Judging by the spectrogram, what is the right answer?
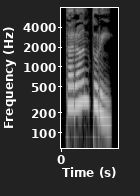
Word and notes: ಧುರಂಧುರಿ: Kannada

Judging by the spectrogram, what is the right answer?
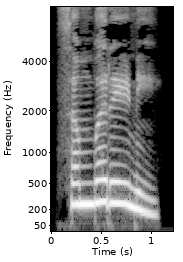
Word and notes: ಸಂಭಾರಣೆ: sambhāraṇe

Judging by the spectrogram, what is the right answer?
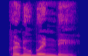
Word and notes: ಕಡುಬಂಡೆ: kaḍubaṇḍe

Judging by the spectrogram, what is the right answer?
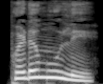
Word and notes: ಪಡಮೂಲೆ: paḍa mūle

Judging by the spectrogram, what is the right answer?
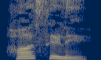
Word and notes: ಹಸಲು: kannada

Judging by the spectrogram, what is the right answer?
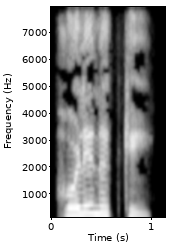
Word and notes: ಹುಲ್ಲೆನೆಗೆ: hulle nege

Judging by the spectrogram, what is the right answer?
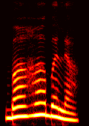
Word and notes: ಬಾಹುಬಲ: kannada

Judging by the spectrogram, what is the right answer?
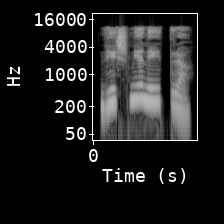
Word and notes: ಧಿಷ್ಣ್ಯನೇತ್ರ: Kannada

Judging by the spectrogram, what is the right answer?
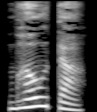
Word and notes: ಭೌತ: kannada; bhauta

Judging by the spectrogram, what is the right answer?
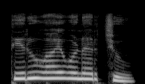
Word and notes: ತಿರುವಾಯ್ವೊಣರ್ಚು: Kannada

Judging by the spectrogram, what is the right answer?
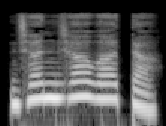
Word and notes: ಜಂಝಾವಾತ: Kannada

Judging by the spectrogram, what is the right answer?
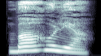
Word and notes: ಬಾಹುಲ್ಯ: bāhulya

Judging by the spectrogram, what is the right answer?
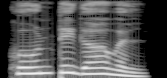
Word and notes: ಗಂಡಿಕಾವಲಿ: gaṇḍi kāvali

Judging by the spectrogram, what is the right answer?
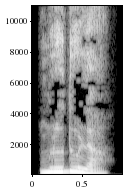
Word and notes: ಮೃದುಳ: mřduḷa; Kannada

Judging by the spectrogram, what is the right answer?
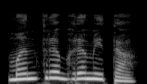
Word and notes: ಮಂತ್ರಭ್ರಮಿತ: kannada; mantra bhramita

